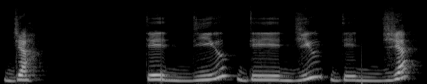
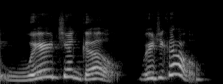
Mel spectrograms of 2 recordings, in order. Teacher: did you, this is going to become ja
